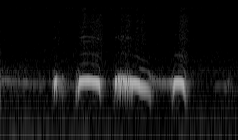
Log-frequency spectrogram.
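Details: One crisp phrase from a spotted dove decoy calling to attract others: a short note, two longer arched coos with a falling tail, then a brief final coo.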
